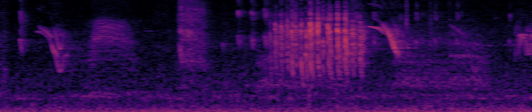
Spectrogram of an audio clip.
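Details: Green pigeon (Treron calvus) eating an apple gives high, sharply falling whistles, then a quick burst of crackling, clicking notes before another downslurred whistle.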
